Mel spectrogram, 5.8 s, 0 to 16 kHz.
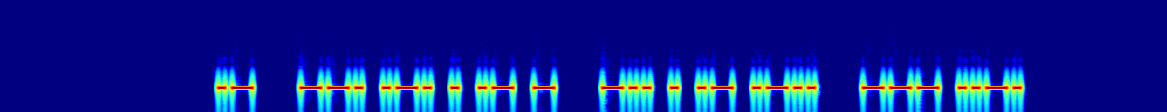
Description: Morse code, heard as a keyed tone, about 34 wpm, 700 Hz. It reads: A GREAT DEAL OF
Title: Sets of 4 Words 35wpm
